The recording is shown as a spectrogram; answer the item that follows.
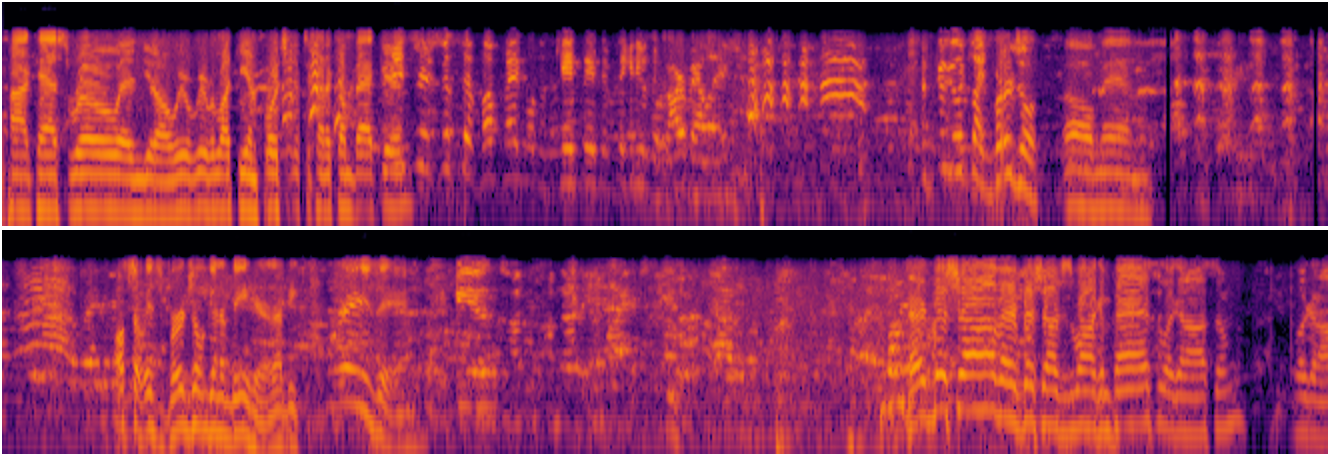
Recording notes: LIVE at STARRCAST on PODCAST ROW during ALL IN weekend in Chicago!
